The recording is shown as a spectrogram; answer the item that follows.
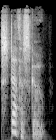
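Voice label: "stethoscope", British English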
